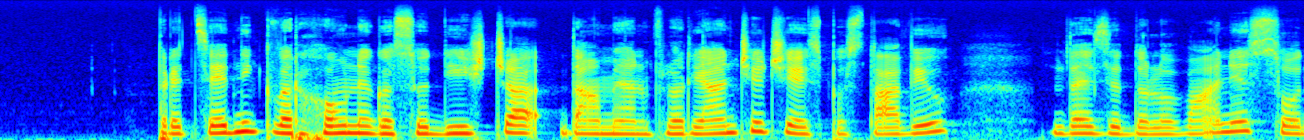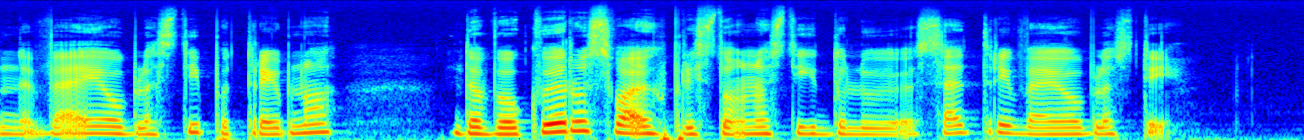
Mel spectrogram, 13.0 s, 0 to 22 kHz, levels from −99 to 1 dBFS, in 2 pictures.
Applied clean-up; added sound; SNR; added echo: none; none; none; none.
